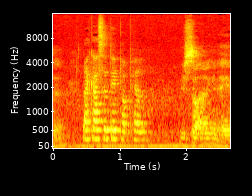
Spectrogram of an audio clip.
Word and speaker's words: La Casa de Papel: They're adding in like an A when it's just de. La Casa de Papel. Papel. Papel. Papel. Yeah. Papel. Say it. La Casa de Papel.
